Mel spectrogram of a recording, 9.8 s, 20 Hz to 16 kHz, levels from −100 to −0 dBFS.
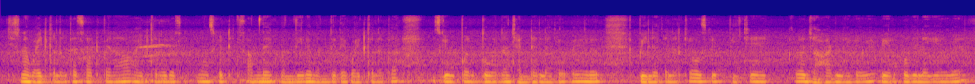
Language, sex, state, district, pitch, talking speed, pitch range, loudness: Hindi, male, Bihar, East Champaran, 140 Hz, 245 wpm, 135-145 Hz, -27 LUFS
